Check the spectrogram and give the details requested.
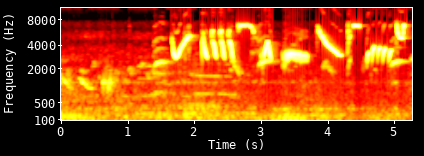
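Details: Black-throated canary rolling song for training contest birds: soft murmuring at first, then loud clear whistled notes, quick trills and slurred phrases over a low background rumble.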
